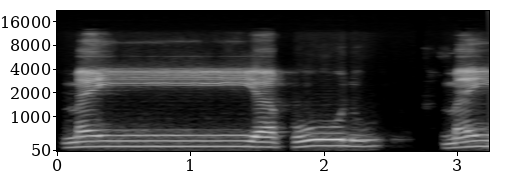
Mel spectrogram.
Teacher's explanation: Kalau terjadinya karena idgham seperti man ketemu yaqulu, dibaca may yaqulu, may, maka bunyi i-nya itu dibaca panjang karena sifat juga gunnahnya, satu sisi karena ada idgham.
